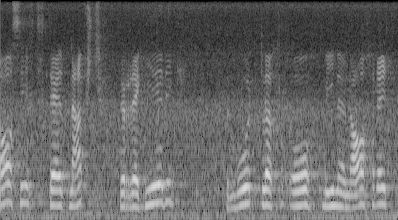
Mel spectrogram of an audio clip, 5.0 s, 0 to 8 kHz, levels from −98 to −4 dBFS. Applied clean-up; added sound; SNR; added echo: none; Stream; 14 dB; reverberation time 1.5 s.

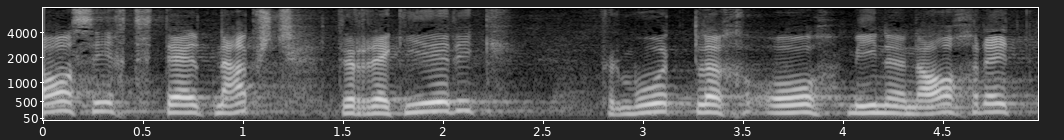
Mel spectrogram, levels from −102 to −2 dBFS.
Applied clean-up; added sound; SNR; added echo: none; none; none; none.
